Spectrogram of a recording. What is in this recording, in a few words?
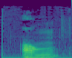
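"ong3", Teochew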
